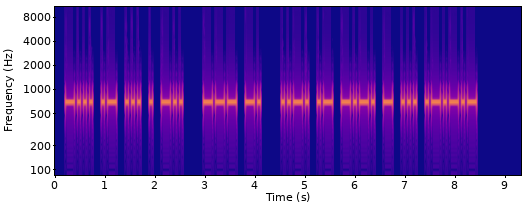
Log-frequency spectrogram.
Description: Morse code, heard as a keyed tone, about 20 wpm, 700 Hz. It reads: BASED ON FACTS.
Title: Sentences with 2-Word Phrases - Spoken Beginning - 20wpm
